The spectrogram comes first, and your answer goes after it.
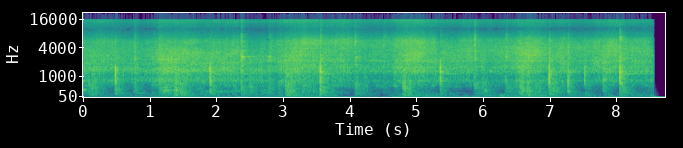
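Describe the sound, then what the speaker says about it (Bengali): Cut figs stirred in a frying pan with fish for a Bengali mung dal fritter dish: a continuous hissing sizzle broken by regular scraping knocks of a spatula, close and steady, with no voices. "ডুমুরগুলো আগে থাকতে কেটে রেখেছিলাম দিয়ে দেব আবারও নাড়ব"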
